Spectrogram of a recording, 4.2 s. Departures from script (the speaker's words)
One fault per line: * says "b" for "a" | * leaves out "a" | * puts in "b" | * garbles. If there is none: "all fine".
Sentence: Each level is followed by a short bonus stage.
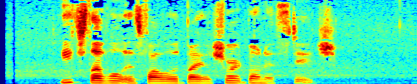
all fine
